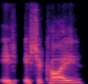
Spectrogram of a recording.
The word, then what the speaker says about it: Isekai: Maybe it's because I've been watching these anime, which I think Isekai. Am I pronouncing it correctly?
